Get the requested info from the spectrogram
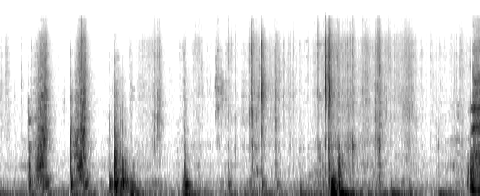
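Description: Plastic wrap being torn and crinkled off a sealed cardboard trading-card hobby box, in a string of short rips spread across a few seconds.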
